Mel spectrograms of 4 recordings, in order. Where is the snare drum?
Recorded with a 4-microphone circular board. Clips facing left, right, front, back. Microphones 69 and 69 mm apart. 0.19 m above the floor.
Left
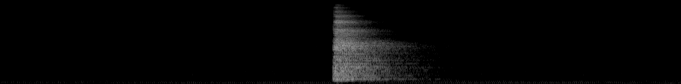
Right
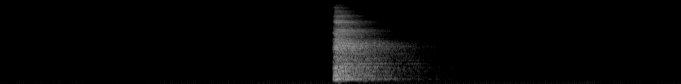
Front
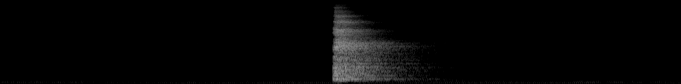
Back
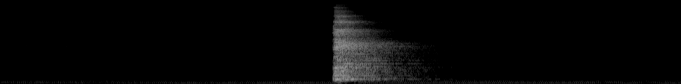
20° left, 1.9 m.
